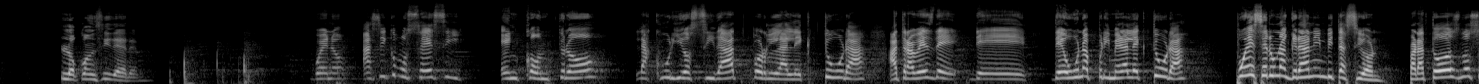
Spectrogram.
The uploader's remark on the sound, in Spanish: fue en la Feria Internacional del Libro de Yucatán (FILEY) y con una audiencia maravillosa.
